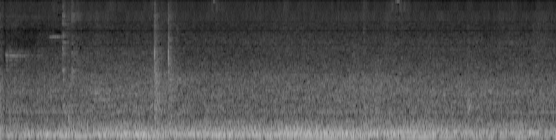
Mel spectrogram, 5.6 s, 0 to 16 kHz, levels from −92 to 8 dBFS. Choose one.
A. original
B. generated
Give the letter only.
A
